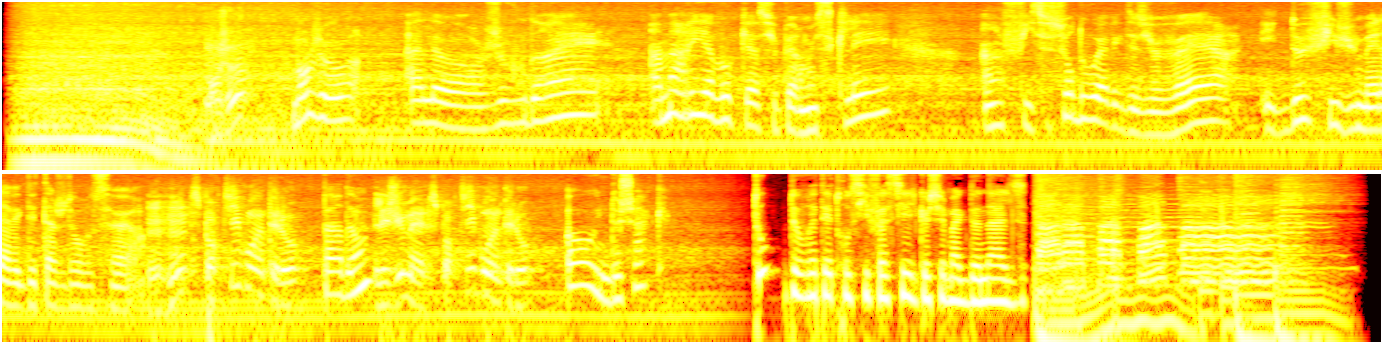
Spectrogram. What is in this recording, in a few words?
French commercial; Mac Drive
